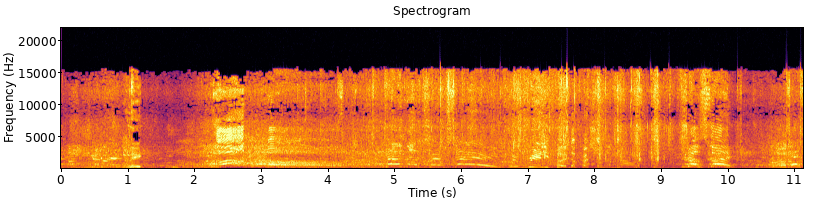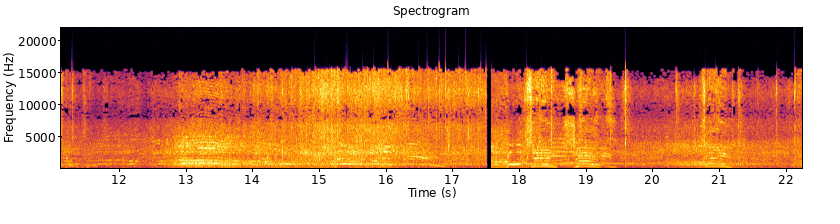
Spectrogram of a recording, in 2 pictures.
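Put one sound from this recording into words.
A large stadium crowd sings and chants together.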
